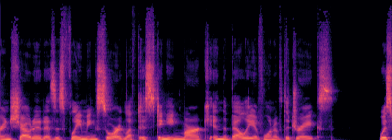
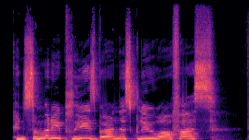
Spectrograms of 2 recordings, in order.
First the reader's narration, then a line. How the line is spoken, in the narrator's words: Philip shouted, desperately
